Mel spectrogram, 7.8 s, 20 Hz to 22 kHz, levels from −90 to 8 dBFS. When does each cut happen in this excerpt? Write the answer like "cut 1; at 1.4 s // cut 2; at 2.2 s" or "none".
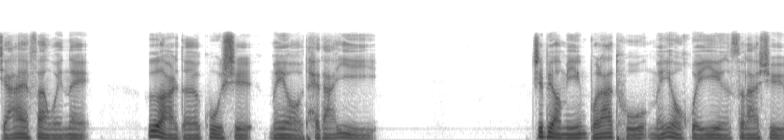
none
